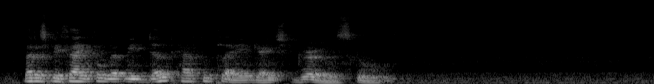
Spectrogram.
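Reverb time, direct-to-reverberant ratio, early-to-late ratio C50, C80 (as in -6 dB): 0.55 s, -10.5 dB, 5.5 dB, 9.0 dB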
